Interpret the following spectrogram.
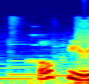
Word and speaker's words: Ko-fi: Ko-fi rhymes with no-fi, by the way.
